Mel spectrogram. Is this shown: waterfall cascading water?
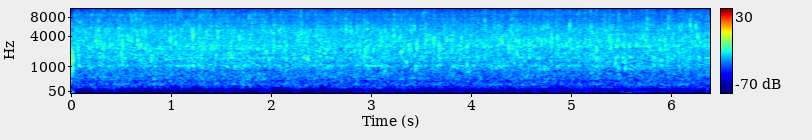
yes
